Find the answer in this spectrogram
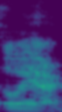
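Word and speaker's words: O.A.R.: But anyways, and then like all of a sudden, literally like 5 years after listening, then someone was like, "It's not or, it's OAR."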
